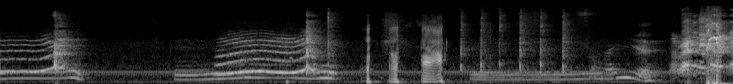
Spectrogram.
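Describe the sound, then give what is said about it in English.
A parrot's warbling, whistly calls give way to a quick series of sharp smacking kiss sounds, then more sliding calls, as the bird mimics the smooching noise a mom makes when she kisses someone. “But the parrot is now imitating the smooch noise that a mom would make when she kisses you.”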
